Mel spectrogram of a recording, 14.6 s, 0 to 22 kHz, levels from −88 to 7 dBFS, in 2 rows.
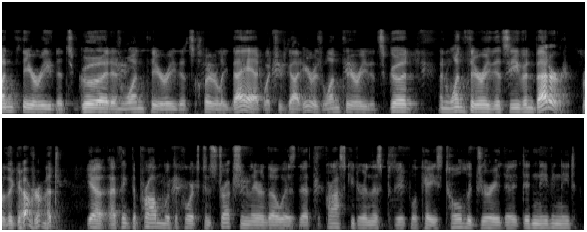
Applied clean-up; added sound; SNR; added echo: neural mask model DeepFilterNet 3.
